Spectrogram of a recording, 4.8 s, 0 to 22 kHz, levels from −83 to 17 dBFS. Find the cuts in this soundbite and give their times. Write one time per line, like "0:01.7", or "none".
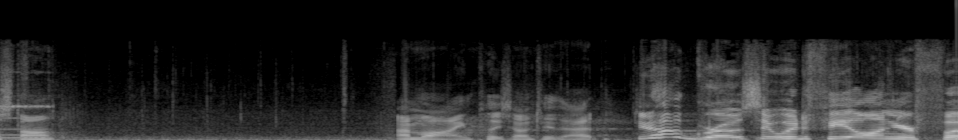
0:02.0
0:03.1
